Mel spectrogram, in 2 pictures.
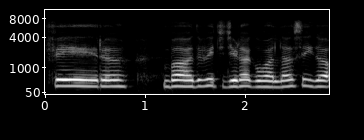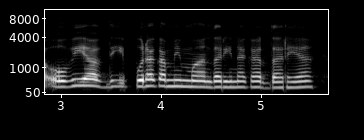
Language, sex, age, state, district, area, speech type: Punjabi, male, 18-30, Punjab, Tarn Taran, rural, spontaneous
